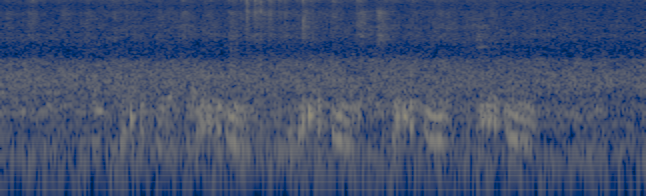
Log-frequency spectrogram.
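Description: Valencian pouter pigeon cooing: a run of repeated coos, each falling in pitch, about one a second, starting about a second in.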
